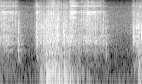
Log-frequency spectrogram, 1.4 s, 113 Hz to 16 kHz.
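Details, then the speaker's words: Bolens MTD BL-160 25cc two-stroke weed trimmer, carburetor cleaned, high mixture screw wide open; short raspy revving bursts fade to near silence, engine catches then dies; stalling, before resetting low screw to factory (suspected mixture, unconfirmed). "the top is wide open and it still dies so let's reset this low one all the way down to factory"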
